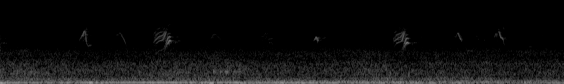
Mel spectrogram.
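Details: Two house finches fighting over a tree branch: short, sharp, high chirps with quick downward slurs, given in scattered bursts over a steady low rumble.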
